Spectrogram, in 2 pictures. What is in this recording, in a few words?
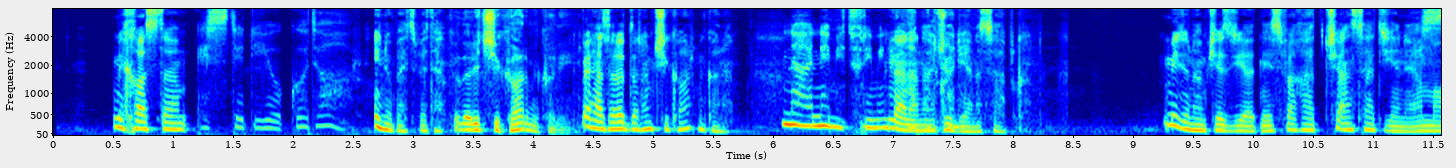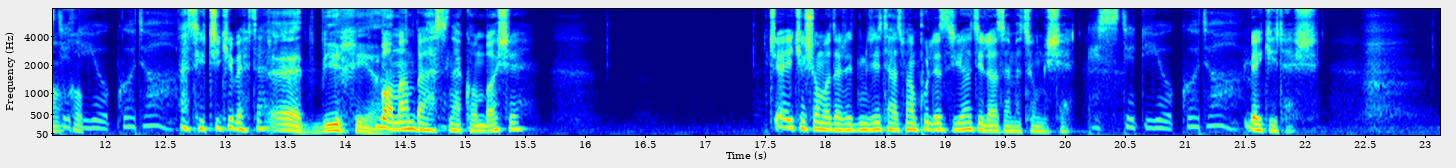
dub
